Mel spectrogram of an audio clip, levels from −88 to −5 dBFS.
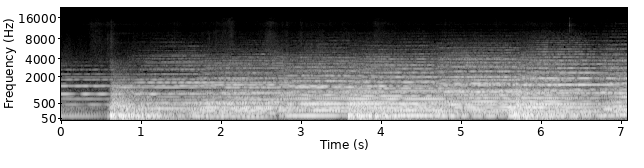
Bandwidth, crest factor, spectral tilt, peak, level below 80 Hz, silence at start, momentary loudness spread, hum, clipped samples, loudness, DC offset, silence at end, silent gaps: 7.4 kHz; 14 dB; -8.5 dB/octave; -2 dBFS; -32 dBFS; 0 s; 7 LU; none; under 0.1%; -15 LUFS; under 0.1%; 0 s; none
